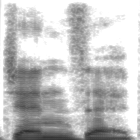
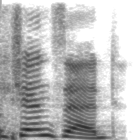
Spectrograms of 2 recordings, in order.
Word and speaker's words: Gen Z: the next one is the rise of gen Zed and or gen z uh so oh no gen Zed J we say it right they say it wrong good Kim M mofs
